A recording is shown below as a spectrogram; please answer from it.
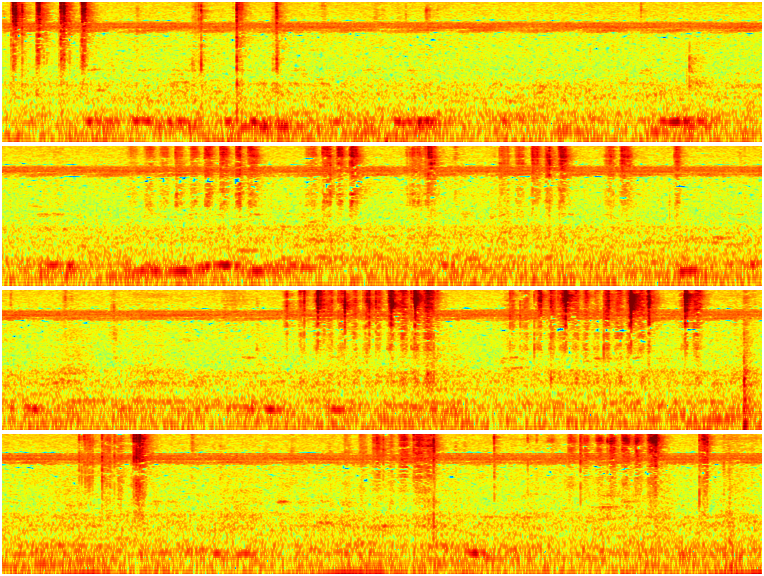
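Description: Nail file scraping across the tips of natural fingernails in bursts of quick short strokes, squaring off the nail edges. A faint steady high hiss sits under it.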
